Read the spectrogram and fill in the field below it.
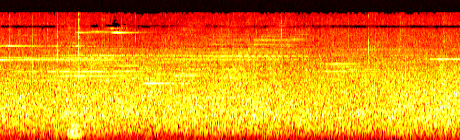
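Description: Wind blows steadily outdoors over open water.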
